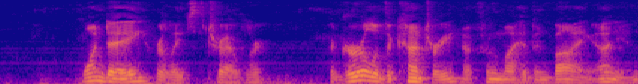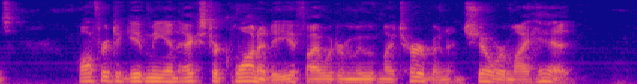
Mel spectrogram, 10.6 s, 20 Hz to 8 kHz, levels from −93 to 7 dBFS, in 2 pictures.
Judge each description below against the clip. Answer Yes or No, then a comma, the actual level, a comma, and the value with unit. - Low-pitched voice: Yes, low, 105 Hz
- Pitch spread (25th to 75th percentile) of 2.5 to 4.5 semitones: No, average, 5.0 semitones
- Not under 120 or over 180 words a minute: No, average, 200 wpm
